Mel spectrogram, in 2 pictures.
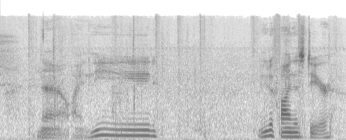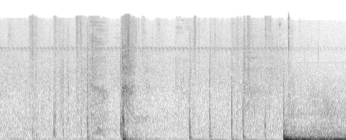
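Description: Footsteps crunch on leafy ground.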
